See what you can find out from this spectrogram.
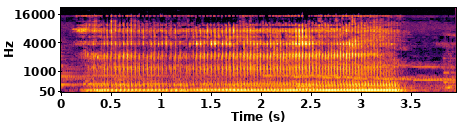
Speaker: and try as they may there is no way to stop your fur baby from snoring but that doesn't stop this woman from doing her best she places a gentle hand over her pups muzzle but nothing is going to stop massive snores like that sweet dreams puppy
